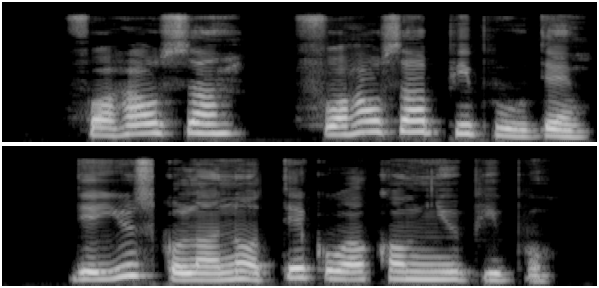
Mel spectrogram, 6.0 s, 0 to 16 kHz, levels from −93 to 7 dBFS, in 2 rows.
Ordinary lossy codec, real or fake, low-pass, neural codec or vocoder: none; real; 10.8 kHz; none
